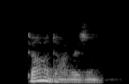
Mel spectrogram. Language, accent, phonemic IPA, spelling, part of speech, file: English, Southern England, /ˈdɑːdɑːɹɪzəm/, dadaism, noun, LL-Q1860 (eng)-dadaism.wav
- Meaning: The cultural movement of Dada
